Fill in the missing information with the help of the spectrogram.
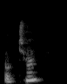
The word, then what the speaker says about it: Bukchon: And the Bukchon, is that how you say it? Bukchon? – Yeah, Bukchon, Bukchon Hana Village.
